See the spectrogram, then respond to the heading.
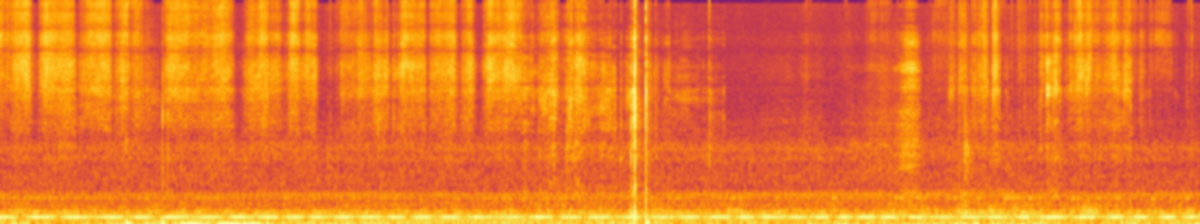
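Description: A small, hollow, closed printed cardboard box for a KIKO nail art magnet is held in one hand and rubbed and scratched with the fingertips and nails of the other hand. Soft, bright scratching and rubbing textures play over a steady low hum. A few sharp little taps stand out, the strongest near the middle.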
